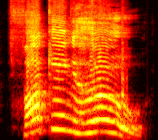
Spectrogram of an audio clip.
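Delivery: loud, slow, high yell from the next room. Pretend. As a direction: shout it through the wall in disbelief. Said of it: "you hear your sister say".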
